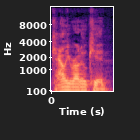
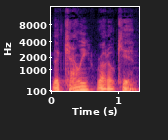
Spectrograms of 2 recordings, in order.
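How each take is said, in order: First: It is said in a plain voice. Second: It is said in a sultry voice.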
